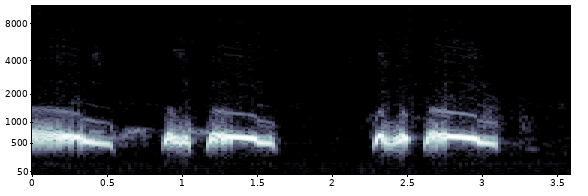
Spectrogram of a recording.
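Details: A spotted dove coos rapidly to provoke rival doves: a long falling note, then two complete phrases, each a clipped double note leading into a sustained, downward-gliding coo.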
